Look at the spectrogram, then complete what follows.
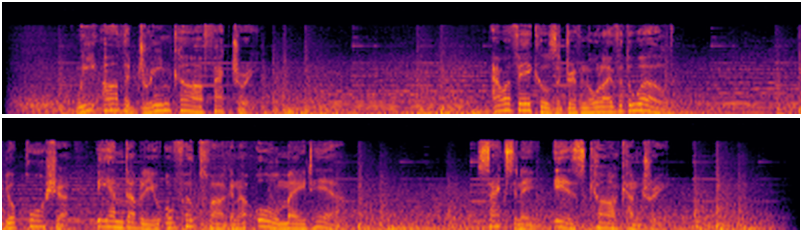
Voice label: uk corporate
